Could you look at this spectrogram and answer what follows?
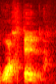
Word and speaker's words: Wartel: Papa W, j'ai pris tout simplement, donc ceux qui ne savent pas qui c'est Wartel, W-A-R-T-T-E-L, se prononce là-bas dans la région Wartel.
